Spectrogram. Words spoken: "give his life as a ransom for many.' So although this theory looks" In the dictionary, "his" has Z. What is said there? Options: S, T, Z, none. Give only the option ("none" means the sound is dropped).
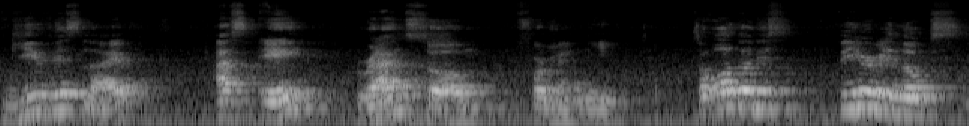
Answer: S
